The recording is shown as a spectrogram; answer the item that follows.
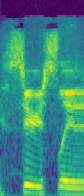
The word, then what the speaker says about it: seriously: and by the way seriously it's four syllables seriously McCrae I know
